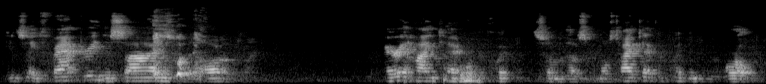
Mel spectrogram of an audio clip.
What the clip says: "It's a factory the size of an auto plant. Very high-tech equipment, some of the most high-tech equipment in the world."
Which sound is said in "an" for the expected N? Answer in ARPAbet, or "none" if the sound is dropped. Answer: L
